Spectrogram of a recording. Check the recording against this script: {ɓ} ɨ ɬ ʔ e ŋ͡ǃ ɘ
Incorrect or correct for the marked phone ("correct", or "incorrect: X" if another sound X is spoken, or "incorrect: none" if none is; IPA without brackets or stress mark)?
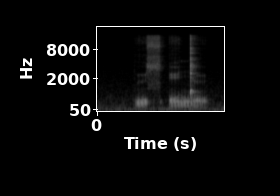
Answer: incorrect: p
